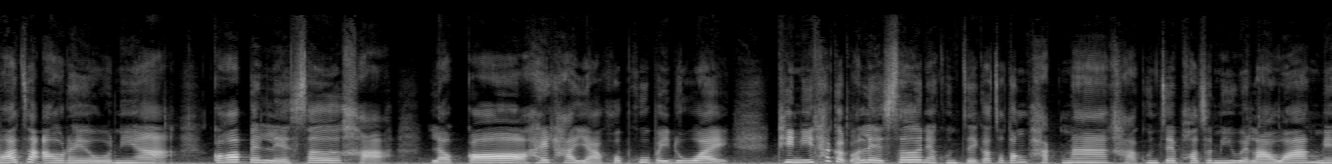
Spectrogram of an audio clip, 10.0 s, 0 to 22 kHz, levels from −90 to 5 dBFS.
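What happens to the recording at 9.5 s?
Nothing goes wrong at 9.5 s; the speech carries on intact through that moment, with no dropout, click, distortion or other fault to be heard.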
